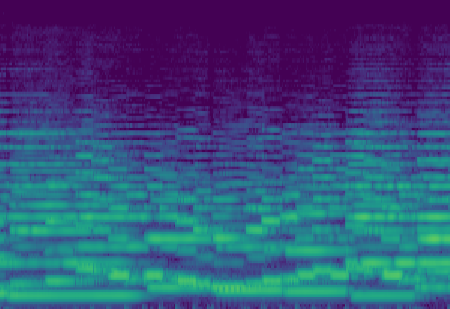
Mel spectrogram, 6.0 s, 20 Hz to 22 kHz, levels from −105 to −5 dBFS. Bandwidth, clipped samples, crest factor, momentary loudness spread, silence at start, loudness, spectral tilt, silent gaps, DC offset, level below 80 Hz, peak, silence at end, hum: 11.5 kHz; under 0.1%; 12 dB; 4 LU; 0 s; -36 LUFS; -6 dB/octave; none; under 0.1%; -82 dBFS; -24 dBFS; 0 s; none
